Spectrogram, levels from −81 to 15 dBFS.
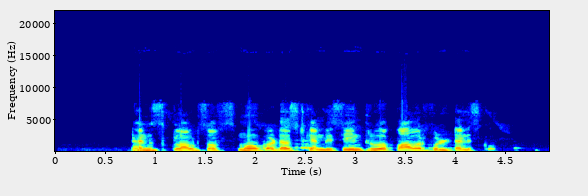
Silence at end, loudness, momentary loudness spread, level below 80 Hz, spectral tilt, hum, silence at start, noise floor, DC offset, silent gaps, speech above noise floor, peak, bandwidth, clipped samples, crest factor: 0.55 s; -14 LUFS; 9 LU; -54 dBFS; -8 dB/octave; none; 0.75 s; -64 dBFS; under 0.1%; none; 51 dB; 0 dBFS; 7.8 kHz; under 0.1%; 14 dB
